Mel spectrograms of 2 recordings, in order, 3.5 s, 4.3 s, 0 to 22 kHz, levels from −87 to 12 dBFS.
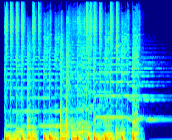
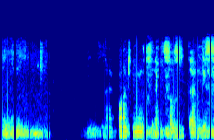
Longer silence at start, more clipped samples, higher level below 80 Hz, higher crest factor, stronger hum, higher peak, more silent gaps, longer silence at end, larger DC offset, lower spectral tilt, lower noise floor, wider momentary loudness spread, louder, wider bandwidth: about the same, 0.1 s vs 0.05 s; neither; first, -20 dBFS vs -58 dBFS; about the same, 18 dB vs 18 dB; neither; first, 0 dBFS vs -12 dBFS; neither; first, 0.35 s vs 0 s; neither; about the same, -4.5 dB/octave vs -4.5 dB/octave; second, -40 dBFS vs -50 dBFS; second, 4 LU vs 20 LU; first, -20 LUFS vs -28 LUFS; first, over 20 kHz vs 7.8 kHz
